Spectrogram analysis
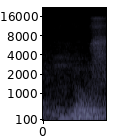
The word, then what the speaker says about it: loose: ये जो लूस है, LOOSE, लूस, ये एडजेक्टिव है जिसको आमतौर पे कहते हैं ढीला।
